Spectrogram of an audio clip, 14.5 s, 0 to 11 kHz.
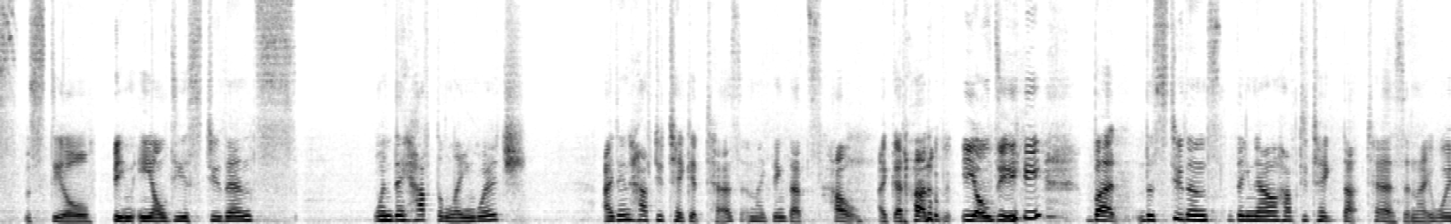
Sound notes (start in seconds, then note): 9.0 laughter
